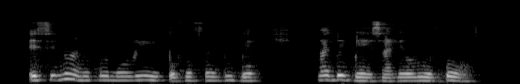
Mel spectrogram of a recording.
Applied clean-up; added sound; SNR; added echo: neural mask model DeepFilterNet 3.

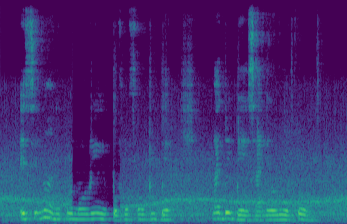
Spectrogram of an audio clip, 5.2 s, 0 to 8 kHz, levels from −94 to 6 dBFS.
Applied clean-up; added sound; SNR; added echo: none; Wind; 10 dB; reverberation time 0.3 s.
